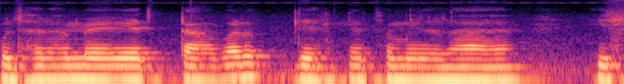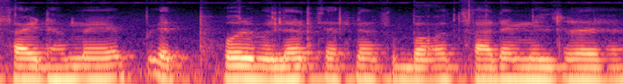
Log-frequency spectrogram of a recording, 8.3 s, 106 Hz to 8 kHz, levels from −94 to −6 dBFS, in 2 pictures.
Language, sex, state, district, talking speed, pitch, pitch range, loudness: Hindi, male, Maharashtra, Mumbai Suburban, 160 wpm, 130 Hz, 130-135 Hz, -17 LUFS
